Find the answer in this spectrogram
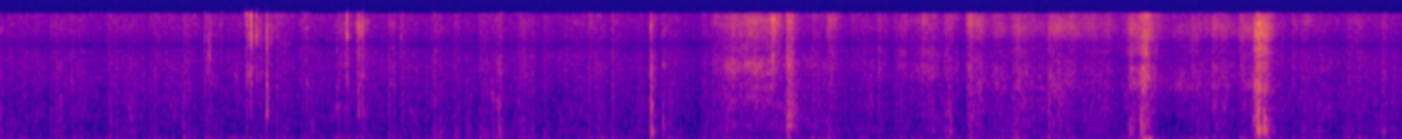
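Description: Close-miked chewing of raw young bitter gourd: irregular crisp crunches and wet mouth clicks, with two sharper, louder clicks near the end.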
